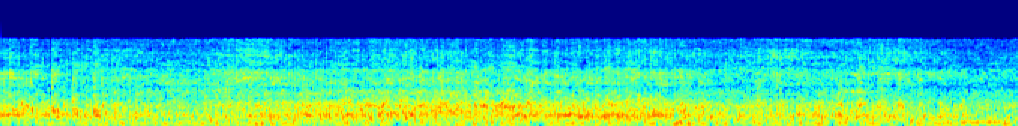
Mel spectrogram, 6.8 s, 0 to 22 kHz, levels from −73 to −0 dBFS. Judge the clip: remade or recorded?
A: remade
